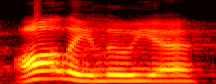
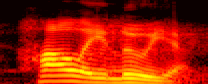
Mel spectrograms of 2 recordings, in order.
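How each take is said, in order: First: The word begins directly with a vowel sound. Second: The word begins with an H sound. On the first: This is the form as written in the English translation. The speaker calls it wrong. "you can read it as it's written there in the New King James" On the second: This follows the Hebrew pronunciation. The speaker calls it right. "But it's Hallelujah"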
